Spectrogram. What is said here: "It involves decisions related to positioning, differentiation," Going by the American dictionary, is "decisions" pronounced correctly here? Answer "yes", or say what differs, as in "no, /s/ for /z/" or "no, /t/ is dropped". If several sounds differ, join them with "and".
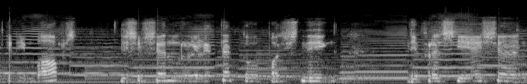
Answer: no, /ʃ/ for /ʒ/ and /z/ is dropped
